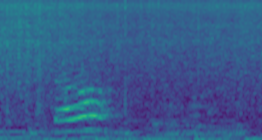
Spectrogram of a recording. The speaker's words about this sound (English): Our butter is melted, so now we're going to add our onions and get them started. You know what? Onions are starting to heat up now. We got butter.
